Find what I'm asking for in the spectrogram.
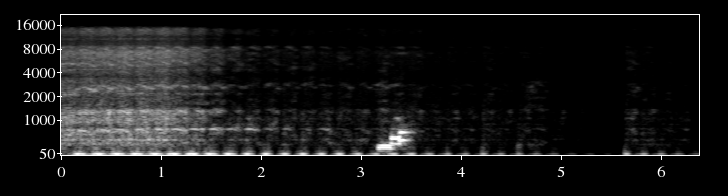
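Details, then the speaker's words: Freshly rebuilt Mini JCW engine, first crank with coil packs unplugged: even starter cranking, about four compression pulses a second, no knocks or scraping; healthy crank. "Okay, that sounded positive. That sounded positive. There was no crazy noises."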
